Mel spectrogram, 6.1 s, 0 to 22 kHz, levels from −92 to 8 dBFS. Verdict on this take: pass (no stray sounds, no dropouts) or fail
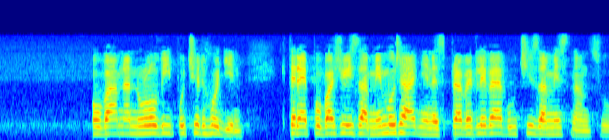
pass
